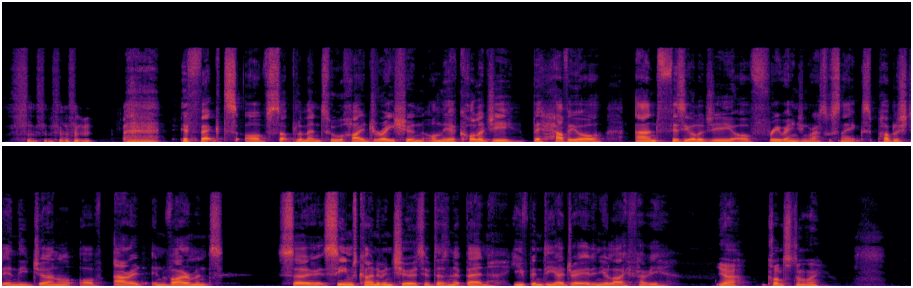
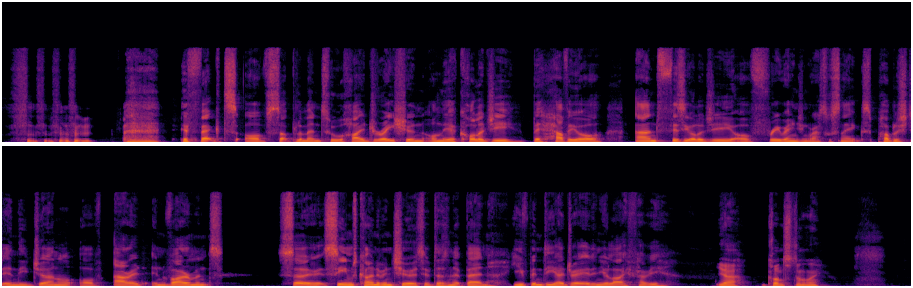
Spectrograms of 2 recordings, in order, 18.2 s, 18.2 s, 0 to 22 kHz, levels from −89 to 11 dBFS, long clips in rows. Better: neither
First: none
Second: none

